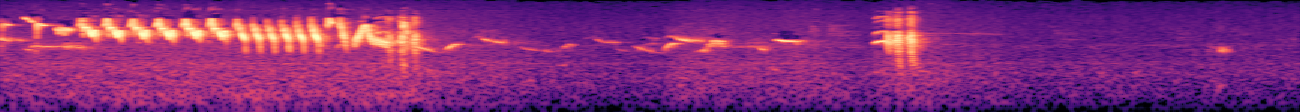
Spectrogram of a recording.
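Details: Common chaffinch singing: a bright high trill of rapid repeated notes, speeding up and falling slightly, ending in a flourish near three seconds, followed by softer scattered chirps and a sharp burst at six seconds.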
